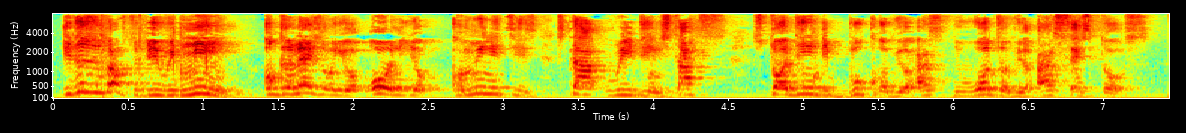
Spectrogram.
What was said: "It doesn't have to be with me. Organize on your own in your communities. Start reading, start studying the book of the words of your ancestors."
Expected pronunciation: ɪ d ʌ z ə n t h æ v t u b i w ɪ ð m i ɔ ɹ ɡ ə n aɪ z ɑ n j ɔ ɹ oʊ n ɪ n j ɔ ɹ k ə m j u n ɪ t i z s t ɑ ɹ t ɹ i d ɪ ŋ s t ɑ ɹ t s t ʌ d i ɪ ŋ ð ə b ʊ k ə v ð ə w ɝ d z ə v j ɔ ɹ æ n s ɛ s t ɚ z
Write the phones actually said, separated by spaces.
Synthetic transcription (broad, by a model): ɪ d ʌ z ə n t h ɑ f t u b i w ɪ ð m i ɔ ɡ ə n aɪ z ɑ n j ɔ oʊ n n j ɔ k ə m j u n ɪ t i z s t ɑ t ɹ i d ɪ ŋ s t ɑ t s t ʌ d i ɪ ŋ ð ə b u k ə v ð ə w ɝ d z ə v j ɔ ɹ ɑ n s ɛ s t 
